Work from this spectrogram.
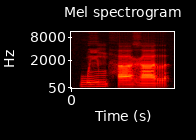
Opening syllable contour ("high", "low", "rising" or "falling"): high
